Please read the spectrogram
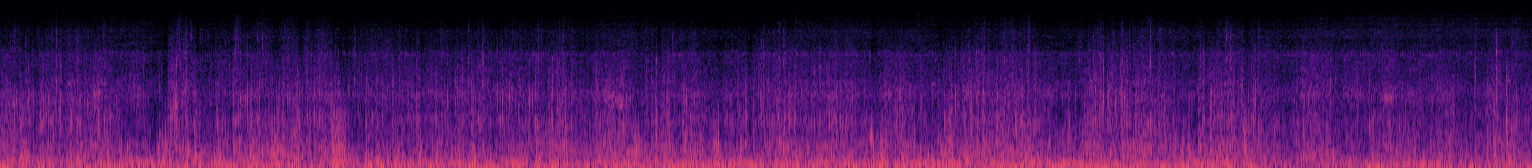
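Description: Wind rushing over the camera microphone and the mountain bike's knobby tyres rolling fast over a dirt trail, with frequent small clicks and rattles from the bike.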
